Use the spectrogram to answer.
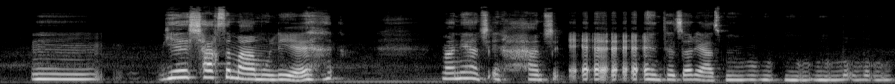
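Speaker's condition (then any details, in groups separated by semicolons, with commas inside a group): Stuttering; treatment tried several times, never fully cured, worsens with age and stress, worse since thyroid cancer two years ago; stuttering worse than ever during recording; filler phrases to avoid blocking, word substitution, fluent in some situations, reading aloud difficult; repeated sounds, prolonged sounds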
